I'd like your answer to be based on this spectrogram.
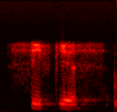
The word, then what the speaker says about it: Siefkes: So it's at Coach Seifkes, and then the last name is spelled S-I-E-F-K-E-S.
